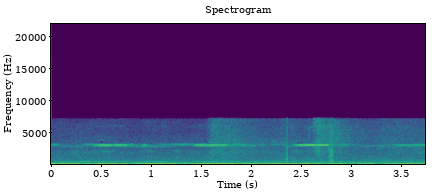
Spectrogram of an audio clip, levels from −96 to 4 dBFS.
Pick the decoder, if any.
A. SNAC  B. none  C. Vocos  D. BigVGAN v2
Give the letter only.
B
